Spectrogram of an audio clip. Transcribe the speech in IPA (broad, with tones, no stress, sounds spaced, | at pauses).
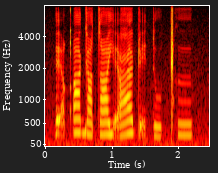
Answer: ɛ̰˧ qʼ a˦ ɡ e˨ tˤ i˧ j ɛ̰˨ ʕ a˦ ʈ ḛ˨ t u˨ ǁʰ ɯ˦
